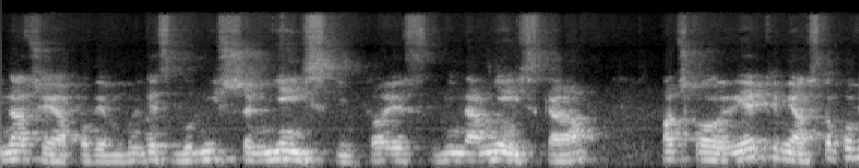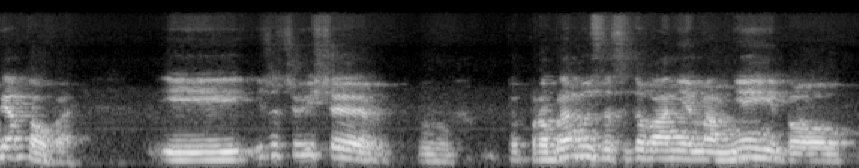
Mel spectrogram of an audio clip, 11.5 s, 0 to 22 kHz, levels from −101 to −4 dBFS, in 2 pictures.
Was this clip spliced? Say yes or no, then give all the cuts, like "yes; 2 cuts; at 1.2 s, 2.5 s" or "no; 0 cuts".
yes; 1 cut; at 1.0 s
